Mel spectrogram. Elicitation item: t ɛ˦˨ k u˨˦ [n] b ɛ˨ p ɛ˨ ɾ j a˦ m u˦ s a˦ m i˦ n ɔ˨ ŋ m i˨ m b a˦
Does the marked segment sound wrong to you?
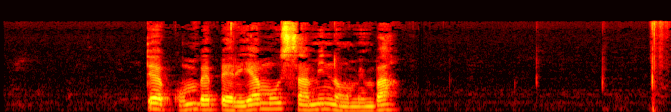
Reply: yes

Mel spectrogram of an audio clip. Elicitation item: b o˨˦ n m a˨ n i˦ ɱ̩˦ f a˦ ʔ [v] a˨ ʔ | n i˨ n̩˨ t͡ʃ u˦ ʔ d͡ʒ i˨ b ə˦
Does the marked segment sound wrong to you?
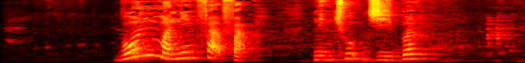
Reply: yes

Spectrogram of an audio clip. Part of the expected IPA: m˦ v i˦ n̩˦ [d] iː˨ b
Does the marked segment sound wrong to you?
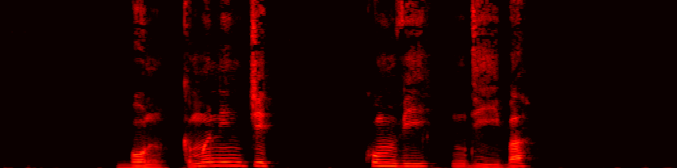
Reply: no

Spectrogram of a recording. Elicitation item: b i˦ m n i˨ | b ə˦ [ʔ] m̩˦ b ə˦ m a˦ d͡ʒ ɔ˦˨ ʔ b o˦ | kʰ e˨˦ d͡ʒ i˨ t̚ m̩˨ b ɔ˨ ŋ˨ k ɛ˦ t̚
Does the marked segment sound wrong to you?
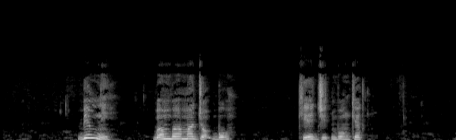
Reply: yes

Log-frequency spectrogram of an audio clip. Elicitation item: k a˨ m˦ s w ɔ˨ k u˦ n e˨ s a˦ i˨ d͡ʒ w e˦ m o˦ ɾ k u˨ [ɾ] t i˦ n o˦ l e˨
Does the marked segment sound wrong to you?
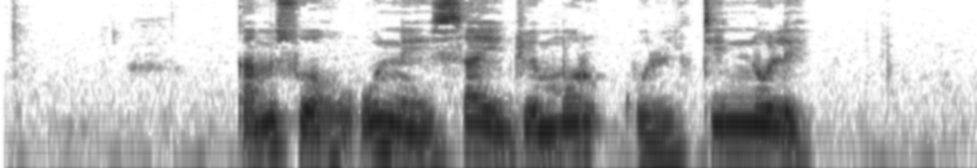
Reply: yes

